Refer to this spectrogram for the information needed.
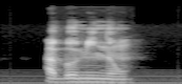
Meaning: inflection of abominer: 1. first-person plural present indicative 2. first-person plural imperative
- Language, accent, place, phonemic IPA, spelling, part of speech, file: French, France, Lyon, /a.bɔ.mi.nɔ̃/, abominons, verb, LL-Q150 (fra)-abominons.wav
